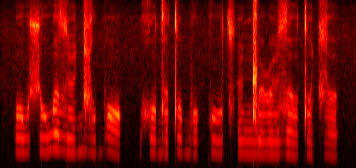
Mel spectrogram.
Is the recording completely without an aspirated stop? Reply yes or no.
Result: yes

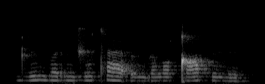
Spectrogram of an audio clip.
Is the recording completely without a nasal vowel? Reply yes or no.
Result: yes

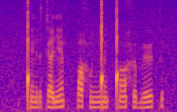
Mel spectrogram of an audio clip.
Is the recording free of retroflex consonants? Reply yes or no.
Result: yes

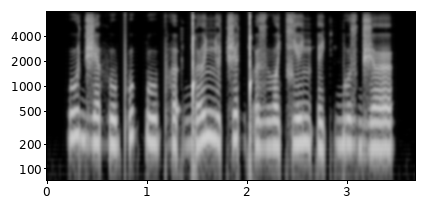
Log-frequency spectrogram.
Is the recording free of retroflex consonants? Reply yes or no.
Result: yes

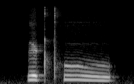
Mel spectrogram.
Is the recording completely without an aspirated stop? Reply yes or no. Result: no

